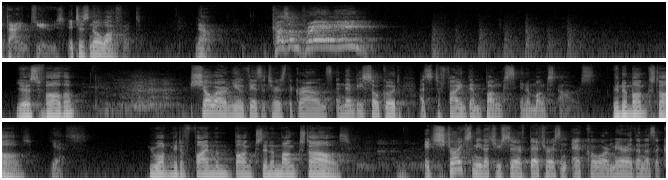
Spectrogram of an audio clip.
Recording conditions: live audience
